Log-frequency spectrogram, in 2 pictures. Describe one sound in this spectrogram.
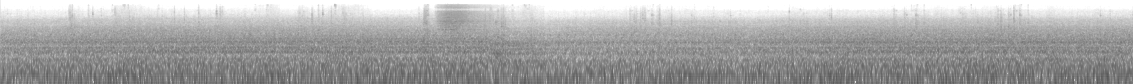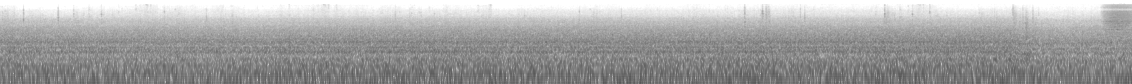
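A truck engine rumbles steadily as it drives over rough ground.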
